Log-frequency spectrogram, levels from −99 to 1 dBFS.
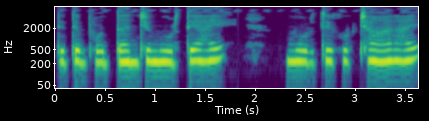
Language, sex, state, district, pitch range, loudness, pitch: Marathi, female, Maharashtra, Pune, 230-245 Hz, -17 LUFS, 240 Hz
